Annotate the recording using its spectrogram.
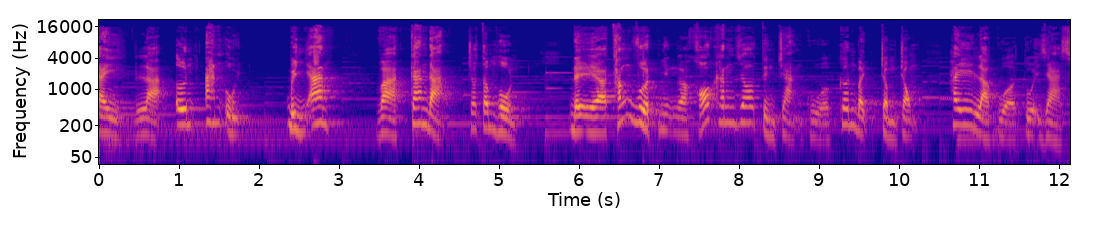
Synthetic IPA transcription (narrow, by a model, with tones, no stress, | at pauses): a˨˩jlaː˨˩ʔəː˧nʔaː˧nʔṵ˧˩˨j | ɓï˨˩ŋ̟ʔaː˧n | vaː˨˩kaː˧nɗa̰ː˧˩˨ŋt͡ɕɔ˧t̪ə˧mɦo˨˩n | ɗe˧˩t̪ʰa˨˦ŋvɨ˨˩ət̚ɲɨ̰˧˥ŋxɔ˨˦xa˧nzɔ˧t̪ï˨˩ŋ̟t͡ɕa̰ː˧˨ŋku˧˩əkəː˧nɓə̰˧˨jŋ̟t͡ɕə˨˩mt͡ɕɔ̰˧˨wŋ͡m | ha˧jlaː˨˩ku˧˩ət̪ṵ˧˨əjzaː˨˩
